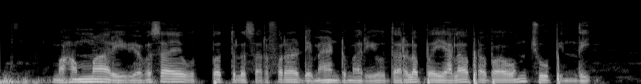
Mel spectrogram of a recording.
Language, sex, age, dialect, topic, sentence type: Telugu, male, 18-24, Utterandhra, agriculture, question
